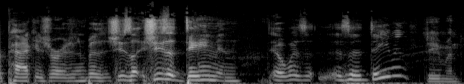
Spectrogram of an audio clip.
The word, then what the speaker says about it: DAMON: It's DAMON, so it's got to be fucking Daemon.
